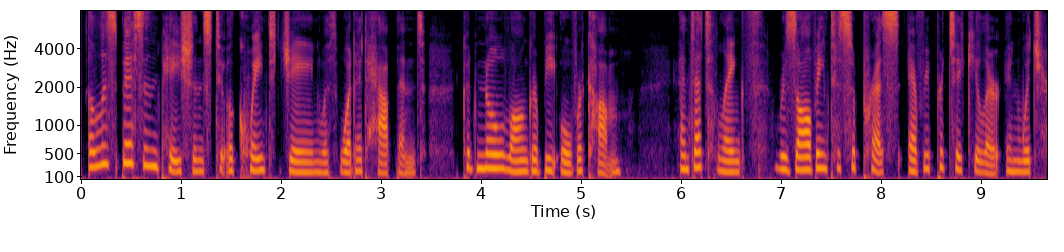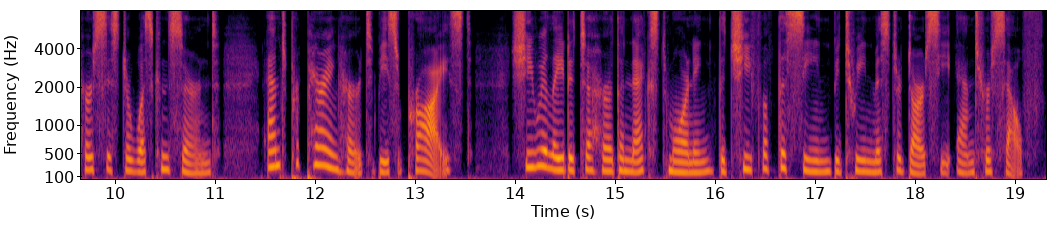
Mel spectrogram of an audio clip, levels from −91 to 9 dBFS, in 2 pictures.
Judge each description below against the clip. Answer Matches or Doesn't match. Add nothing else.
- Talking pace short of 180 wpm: Matches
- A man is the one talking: Doesn't match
